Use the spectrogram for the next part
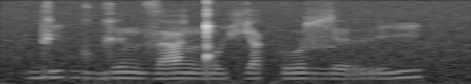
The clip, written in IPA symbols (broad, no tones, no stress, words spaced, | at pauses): di ɡʊɡɪ nzaŋ͡ǃoça kʊ ɮɪri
